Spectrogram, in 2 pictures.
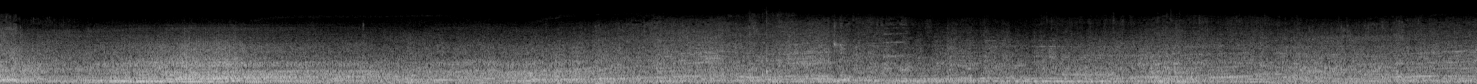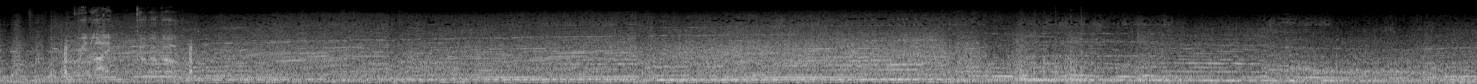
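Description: A racing car engine roars loudly, rising and falling in pitch as the gears shift.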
